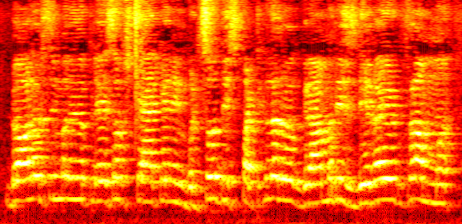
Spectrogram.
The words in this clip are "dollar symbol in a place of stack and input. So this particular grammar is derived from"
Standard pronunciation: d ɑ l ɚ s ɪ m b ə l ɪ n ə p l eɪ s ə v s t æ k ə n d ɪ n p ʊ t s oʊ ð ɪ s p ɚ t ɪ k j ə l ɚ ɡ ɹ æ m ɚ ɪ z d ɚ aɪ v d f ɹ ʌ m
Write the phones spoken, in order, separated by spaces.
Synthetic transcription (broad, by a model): d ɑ l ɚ s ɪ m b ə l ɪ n ə p l eɪ s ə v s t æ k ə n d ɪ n b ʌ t s oʊ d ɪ s p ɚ t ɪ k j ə l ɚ ɡ ɹ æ m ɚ ɪ z d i aɪ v d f ɹ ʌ m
